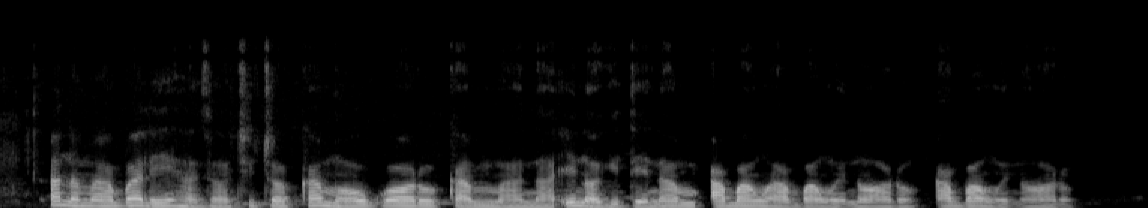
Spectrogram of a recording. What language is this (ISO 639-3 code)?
ibo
